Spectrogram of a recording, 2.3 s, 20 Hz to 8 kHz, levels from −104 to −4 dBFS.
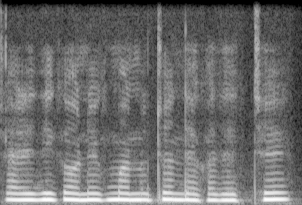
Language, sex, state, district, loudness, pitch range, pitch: Bengali, female, West Bengal, Cooch Behar, -11 LUFS, 235-245 Hz, 240 Hz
